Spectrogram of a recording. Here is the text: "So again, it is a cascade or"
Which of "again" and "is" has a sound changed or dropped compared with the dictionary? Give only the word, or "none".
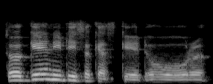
is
